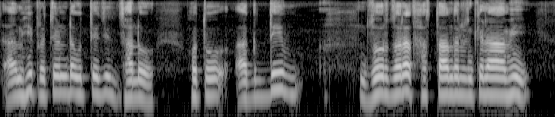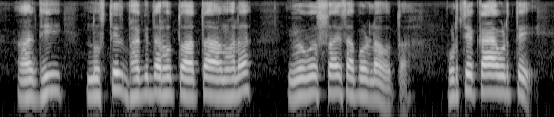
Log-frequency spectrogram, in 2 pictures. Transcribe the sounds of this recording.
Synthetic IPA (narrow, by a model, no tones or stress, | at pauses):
amɦiːpɾət͡ɕəɳɖəut̪ːed͡ziːt̪̚d͡zʱalo | hot̪oəɡd̪iːm | d͡zoɾd͡zəɾat̪həst̪and̪ələnkelaːm̤iː | ad̪ʱiː | nust̪et͡sbʱaɡid̪aɾɦot̪oat̪aːm̤ala | ʋjəʋəsajsap̬əɽlaɦo̰t̪a̰ | puɽ̤t͡sekajaʋəɽt̪e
